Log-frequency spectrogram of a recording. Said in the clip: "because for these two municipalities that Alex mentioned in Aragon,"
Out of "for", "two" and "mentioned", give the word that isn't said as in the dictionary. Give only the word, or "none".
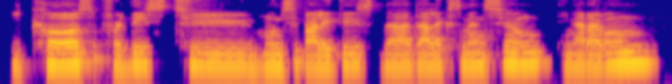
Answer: mentioned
